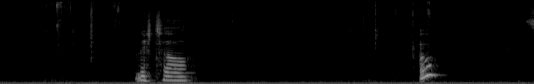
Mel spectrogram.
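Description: Scissors cut small squares from card for a Christmas card in two brief crisp snips a few seconds apart, close and clear over a quiet room. A voice speaks briefly.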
